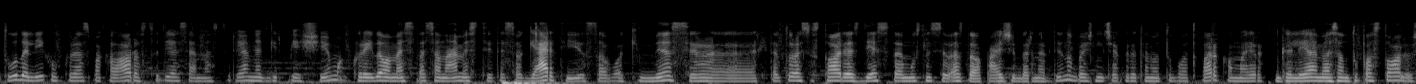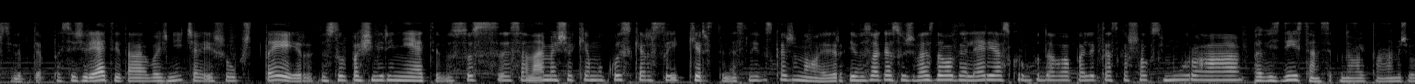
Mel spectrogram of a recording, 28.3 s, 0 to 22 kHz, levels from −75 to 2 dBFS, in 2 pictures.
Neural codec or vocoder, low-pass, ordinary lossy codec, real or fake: none; 7.2 kHz; AAC, 48 kbps; real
